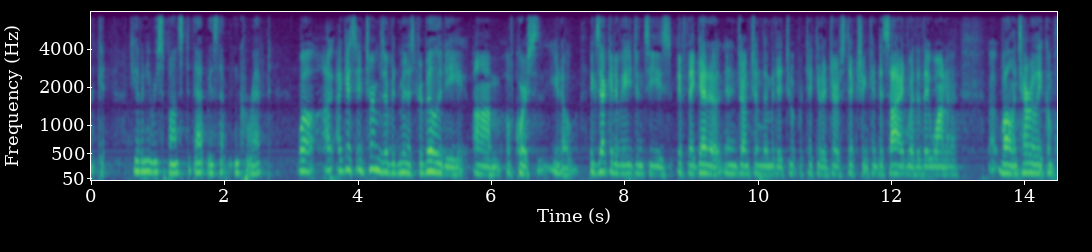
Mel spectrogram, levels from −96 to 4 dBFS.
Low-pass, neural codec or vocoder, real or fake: 7.2 kHz; none; real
